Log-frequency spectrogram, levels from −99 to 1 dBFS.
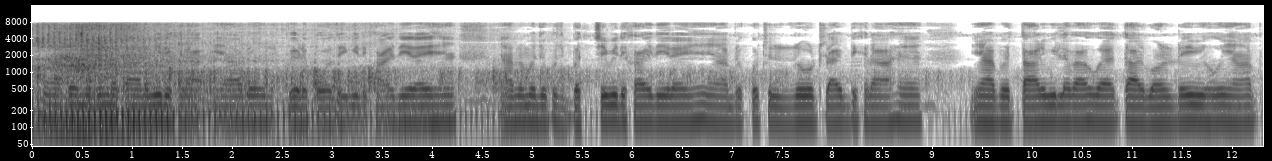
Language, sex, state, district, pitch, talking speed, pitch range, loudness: Hindi, male, Chhattisgarh, Korba, 125 Hz, 240 wpm, 120-125 Hz, -28 LUFS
